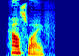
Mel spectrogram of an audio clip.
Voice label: "housewife", voice spelling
